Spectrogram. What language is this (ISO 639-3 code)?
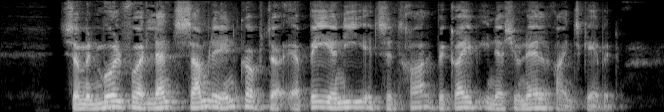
dan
